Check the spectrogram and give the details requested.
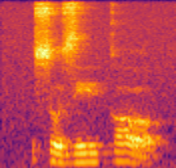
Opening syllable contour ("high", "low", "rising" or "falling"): falling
